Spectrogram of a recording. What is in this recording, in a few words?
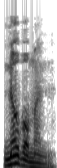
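"nobleman", American English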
